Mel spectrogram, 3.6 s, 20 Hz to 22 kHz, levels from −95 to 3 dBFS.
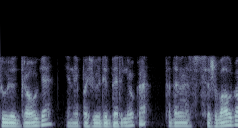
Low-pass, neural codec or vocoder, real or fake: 3.6 kHz; none; real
